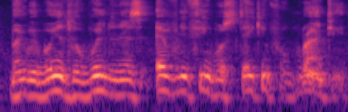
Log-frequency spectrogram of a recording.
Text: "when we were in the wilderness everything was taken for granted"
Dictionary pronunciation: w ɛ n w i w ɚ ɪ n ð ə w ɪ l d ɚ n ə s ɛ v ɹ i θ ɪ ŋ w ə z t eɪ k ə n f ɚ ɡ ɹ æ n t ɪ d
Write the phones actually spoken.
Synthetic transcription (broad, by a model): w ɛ n w i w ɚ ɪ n ð ə w ɪ l d ɚ n ə s ɛ v ɹ i θ ɪ ŋ w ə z t eɪ k ə n f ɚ ɡ ɹ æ n t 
